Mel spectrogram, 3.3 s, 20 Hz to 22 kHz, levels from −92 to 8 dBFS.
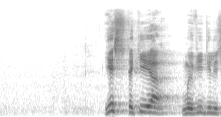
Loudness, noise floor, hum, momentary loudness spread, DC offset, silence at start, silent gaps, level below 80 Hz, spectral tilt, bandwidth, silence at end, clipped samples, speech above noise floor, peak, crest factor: -33 LUFS; -76 dBFS; none; 9 LU; under 0.1%; 1.6 s; none; under -90 dBFS; -2.5 dB/octave; 16 kHz; 0 s; under 0.1%; 42 dB; -16 dBFS; 22 dB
